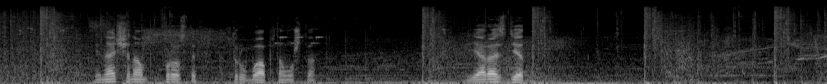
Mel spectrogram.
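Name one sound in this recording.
Laser beams zap and crackle.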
